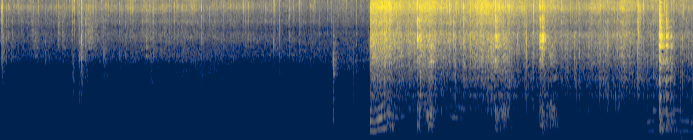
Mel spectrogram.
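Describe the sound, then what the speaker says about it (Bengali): Bhetkol (ghatkol) stalks stirred with turmeric in a wok, soft spatula scrapes and faint sizzling, then a sudden louder burst of frying hiss with repeated clinking, scraping strokes up close. "আরো একটু ভালো করে নেড়ে নেব"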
